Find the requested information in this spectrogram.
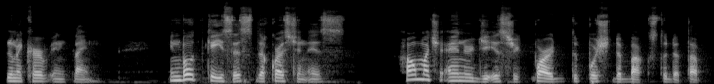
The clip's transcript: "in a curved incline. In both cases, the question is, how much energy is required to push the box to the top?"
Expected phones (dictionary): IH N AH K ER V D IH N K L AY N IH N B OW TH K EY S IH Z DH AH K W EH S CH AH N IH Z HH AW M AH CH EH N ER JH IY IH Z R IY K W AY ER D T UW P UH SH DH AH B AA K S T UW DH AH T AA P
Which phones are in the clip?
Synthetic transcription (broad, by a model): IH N AH K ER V IH N K L AY N IH N B OW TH K EY S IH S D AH K W EH S CH AH N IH S HH AW M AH CH EH N ER JH IY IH S R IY K W AY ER D T UW P UH SH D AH B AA K S T UW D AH T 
